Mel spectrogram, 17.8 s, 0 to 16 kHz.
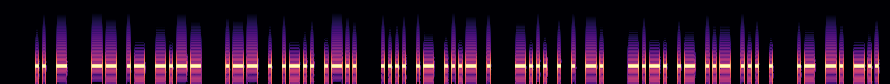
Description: Morse code, heard as a keyed tone, about 17 wpm, 700 Hz. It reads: IT MAY WELL HAVE BEEN CAUSE AND
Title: Sentences from Top 1000 Words 17wpm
